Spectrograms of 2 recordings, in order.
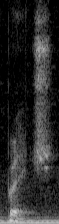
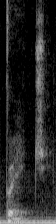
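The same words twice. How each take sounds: The two takes are said the same way.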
